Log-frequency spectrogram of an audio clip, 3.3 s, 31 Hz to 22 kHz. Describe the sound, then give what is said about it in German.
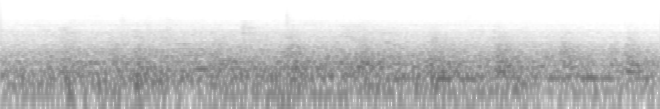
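A train travels along the rails from Highbury and Islington station toward Margate, a seaside town in Kent, on a windy morning. A steady, continuous rumble with a dense low-end roar and faint rhythmic clatter, unchanging in loudness throughout. “Vom Bahnhof Highbury and Islington eine Bahnreise von 1,5 Stunden.”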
